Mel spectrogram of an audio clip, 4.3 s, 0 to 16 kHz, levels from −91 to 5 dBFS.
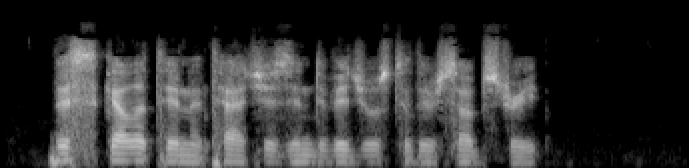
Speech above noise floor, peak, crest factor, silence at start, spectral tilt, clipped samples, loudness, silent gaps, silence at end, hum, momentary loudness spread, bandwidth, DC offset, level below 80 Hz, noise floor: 59 dB; -2 dBFS; 22 dB; 0.3 s; -2 dB/octave; under 0.1%; -20 LUFS; none; 0.95 s; none; 10 LU; 10 kHz; under 0.1%; -50 dBFS; -82 dBFS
